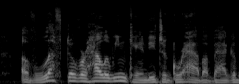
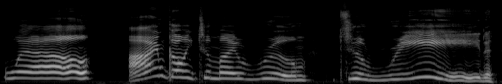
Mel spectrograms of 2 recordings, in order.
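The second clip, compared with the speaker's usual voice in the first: much higher, slow, grand exit; with a flourish; 13 semitones higher, 6 dB louder, much slower than usual. A narrator's reading. Jack making an excuse to sneak off, with a flourish. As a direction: announce it with a flourish. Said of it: "said Jack with a flourish".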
